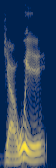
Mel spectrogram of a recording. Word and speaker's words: Yahweh: Con acento en la E. Es una palabra de dos sílabas y es una palabra aguda. Entonces es Yahweh, no es Yahweh.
